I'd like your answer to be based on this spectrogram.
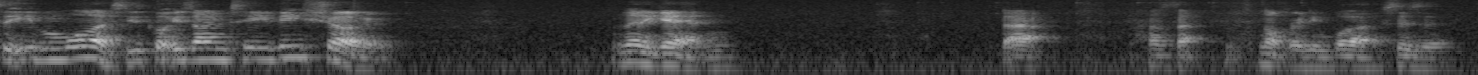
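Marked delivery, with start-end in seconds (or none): none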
